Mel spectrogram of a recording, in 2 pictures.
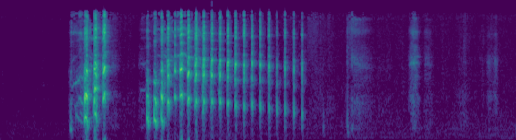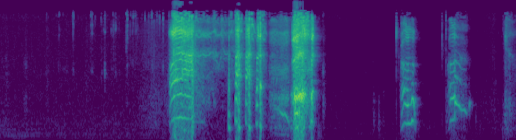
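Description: A young man's wordless vocal reactions to the heat of wasabi: a short cry, then a fast, stuttering run of sounds, then about nine seconds in the loudest strained cries, with short pained sounds near the end.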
